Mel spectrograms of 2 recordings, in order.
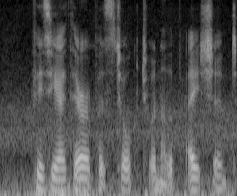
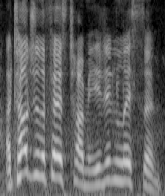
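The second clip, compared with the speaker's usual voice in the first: higher, louder, fast mock yell; imitating a yell; 7 semitones higher, 4 dB louder, faster than usual. Patient re-enacts the nurse shouting at her, mock yell. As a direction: fire it back like the nurse snapping. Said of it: "yelled at me".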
